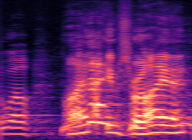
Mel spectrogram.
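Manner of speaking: loud, slow, squeaky puberty voice break; mock teenage voice crack. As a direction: let the voice crack up high mid-introduction. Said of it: "my voice just kinda had these moments".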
